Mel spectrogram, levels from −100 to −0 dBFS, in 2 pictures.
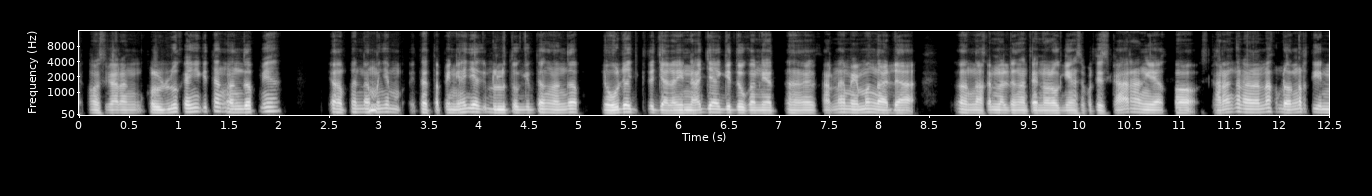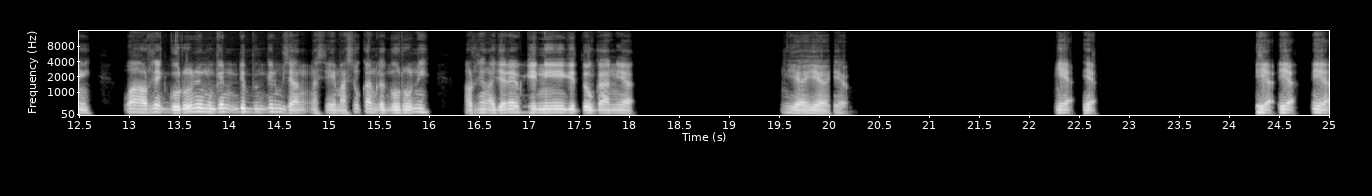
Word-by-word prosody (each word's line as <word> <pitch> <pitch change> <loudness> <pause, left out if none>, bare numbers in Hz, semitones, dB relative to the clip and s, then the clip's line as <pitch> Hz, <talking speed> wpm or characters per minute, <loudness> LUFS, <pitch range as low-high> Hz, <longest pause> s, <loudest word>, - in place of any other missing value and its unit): kalo 120 - -1
sekarang. 120 0 -1
Kalo 125 0 +1
dulu 130 +6 +1
kayaknya 160 +1 +1
kita 180 -1 -2
nganggepnya, 145 +6 0 0.5
eee, 150 - +2
apa - - -6
namanya, 145 +1 0
m 130 - -9
tetap 130 - -3
ini 125 - 0
aja, 155 -3 +2
dulu 125 -2 +2
tuh 125 +1 -3
kita 125 +2 -1
nganggep, 130 +2 +1 0.2
yaudah 125 +5 +4
kita 130 0 -7
jalanin 115 +1 +2
aja, 125 +5 +1
gitu 125 -2 +1
kan 115 0 0
ya. 115 - +3 0.2
Eee, 115 -1 0
karena 135 +4 -4
memang, 135 +1 +2
nggak 120 -3 +4
ada, 115 -1 +1 0.4
eee, 130 - 0
nggak 115 -2 0
kenal 120 -2 +1
dengan 115 -1 +1
teknologi 110 0 +1
yang 105 - -6
seperti 110 -3 -4
sekarang 135 +7 0
ya. 115 -1 +3
Kalo 115 -1 +1 0.2
sekarang 130 +6 -2
kan 165 - -2
anak-anak 135 +4 +2
udah 130 -3 +1
ngerti 150 0 -4
nih, 130 -2 0 0.3
wah 140 -1 +2
harusnya 145 +3 +2
guru 125 +3 +4
nih 160 0 +4
mungkin 150 +2 +2
mungkin 155 - +4 0.2
mungkin 155 +1 -1
bisa 120 -4 +1 0.2
ngasih 120 -2 -4
masukan 125 +5 -3
ke 120 - +1
guru 125 +1 +3
nih, 150 -2 -1 0.4
harusnya 125 +5 -3
ngajarin 130 +2 +3
begini, 130 +1 +3 0.2
gitu 125 -2 +3
kan 115 0 0
ya. 110 -1 0 1.5
Iya 125 -4 0
ya 110 -1 +3
ya. 105 0 -8 2.0
Iya 125 -1 +2 0.2
iya. 120 - +1 1.6
Iya 130 -3 +3
iya 130 -1 +3 0.2
iya. 130 -4 +2
125 Hz, 175 wpm, -15 LUFS, 115-140 Hz, 2.0 s, yaudah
